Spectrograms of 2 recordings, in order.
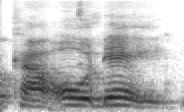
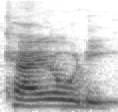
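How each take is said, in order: First: "coyote" said kai-oh-DAY; alternative pronunciation. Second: "coyote" said kai-OH-dee; common pronunciation. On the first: Host offering the other way to say the name, alternative pronunciation. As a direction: say "coyote" ending in a "day" sound. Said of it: "that's how you say it". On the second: Host repeating how most people say it, common pronunciation. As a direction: say "coyote" ending in a "dee" sound. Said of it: "most people say coyote". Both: Shown as a demonstration.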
